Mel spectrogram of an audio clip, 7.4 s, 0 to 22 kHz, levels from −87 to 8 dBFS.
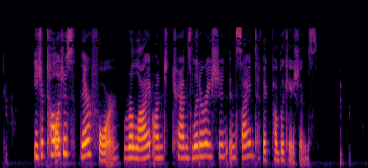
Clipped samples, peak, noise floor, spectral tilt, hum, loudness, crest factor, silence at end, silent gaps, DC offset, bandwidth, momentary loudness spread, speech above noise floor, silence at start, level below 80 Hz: under 0.1%; -2 dBFS; -69 dBFS; -4.5 dB/octave; none; -18 LUFS; 18 dB; 1.2 s; none; under 0.1%; 11.5 kHz; 13 LU; 51 dB; 0.7 s; -62 dBFS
